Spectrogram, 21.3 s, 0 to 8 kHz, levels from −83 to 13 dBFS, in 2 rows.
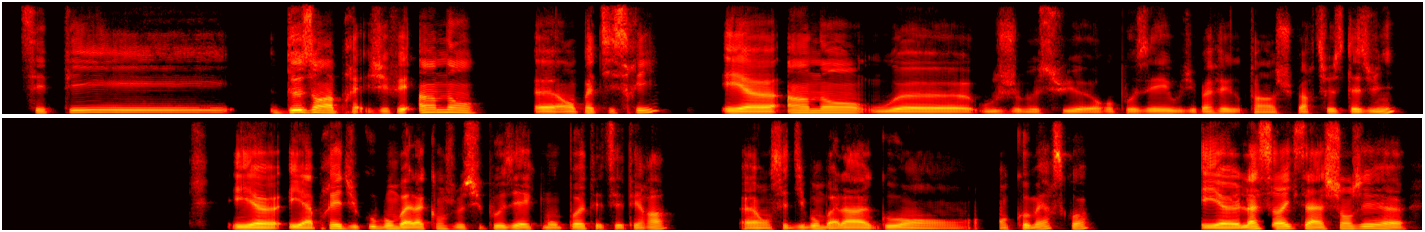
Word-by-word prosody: C'était 155 +2 -4 0.3
2 155 +6 +5
ans 150 - +5
après. 130 - 0
J'ai 105 +1 -6
fait 120 +3 0
1 160 +1 +1
an, 150 -6 -2 0.4
heu, 100 0 +3
en 100 +2 0
pâtisserie 120 - -4 0.4
et, 105 0 +4
heu, 100 0 +6
1 130 +2 +1
an 130 -2 +1
où, 100 +1 -3
heu, 90 -2 +2
où 95 0 -7
je 95 -1 -8
me 90 0 -6
suis, 95 +2 -8
heu, 85 -2 -1
reposé, 95 +3 -4
où 95 -3 -4
j'ai 85 0 -9
pas 95 +2 -4
fait 100 -2 -3
enfin, 85 -1 -6
je 85 - -11
suis - - -13
parti 95 +1 -5
aux - - -1
États-Unis. 95 0 -3 1.9
Et, 100 0 +5
heu, 95 -2 +6
et 100 -1 +5
après 140 +10 +2
du 105 -5 -5
coup, 135 - -3
bon, 120 0 0
ben, 115 - +6
là, 110 - +4
quand 120 +1 -8
je 105 - -13
me 105 - -3
suis 100 - +1
posé 110 +2 -1
avec 110 -1 0
mon 100 -2 -3
pote, 115 +2 -1
et - - -3
cetera. 95 +6 -4 0.5
Heu, 90 - +1
on 90 0 -2
s'est 90 0 -4
dit: 110 +4 -6
«Bon, 115 +1 0
ben, 100 - +1
là, 100 -1 +4
go 110 +5 0
en 80 -4 -3 0.2
en - - -5
commerce - - 0
quoi». - - -4 0.8
Et, 95 0 +4
heu, 90 -1 +6
là, 125 +6 +6
c'est 135 -2 +1
vrai 130 +2 +6
que 140 - -8
ça - - +4
a 105 - +2
changé, 130 +4 0
heu 100 -6 +1
105 Hz, 210 wpm, -23 LUFS, 95-125 Hz, 1.9 s, heu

